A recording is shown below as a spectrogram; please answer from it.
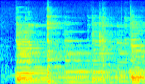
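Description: A few strummed chords on a guitar tuned down a half step, warm and woody in tone, close and moderately loud, each chord ringing into the next.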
